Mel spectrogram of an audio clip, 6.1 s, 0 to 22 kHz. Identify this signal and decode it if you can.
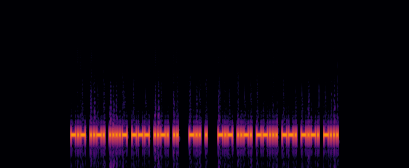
Morse code, heard as a keyed tone, about 52 wpm, 700 Hz. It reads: KF4OFI DE KF7GCB
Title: USA Callsign DE Callsign - 6 Characters - 50wpm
